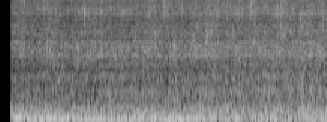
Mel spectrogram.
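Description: Pool pump running with a steady low hum, water churning through the skimmer basket.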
